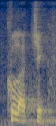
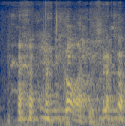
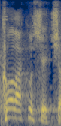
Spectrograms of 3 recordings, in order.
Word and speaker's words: Kolakušić: And another colleague from Croatia, Kulačić, right? Do I pronounce it correct? Right now, not. Kolakušić. Kolakušić.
